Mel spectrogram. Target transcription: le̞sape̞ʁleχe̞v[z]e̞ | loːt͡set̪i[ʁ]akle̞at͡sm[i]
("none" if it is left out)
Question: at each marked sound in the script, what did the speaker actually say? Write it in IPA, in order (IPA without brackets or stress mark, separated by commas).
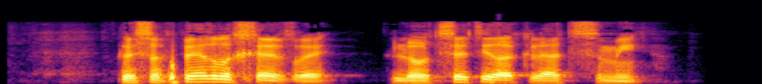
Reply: ʁ, ʁ, i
